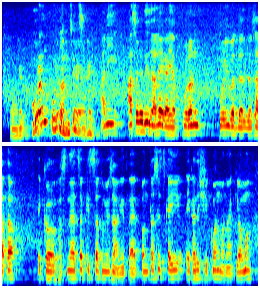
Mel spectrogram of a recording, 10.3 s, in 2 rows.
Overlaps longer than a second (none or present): none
